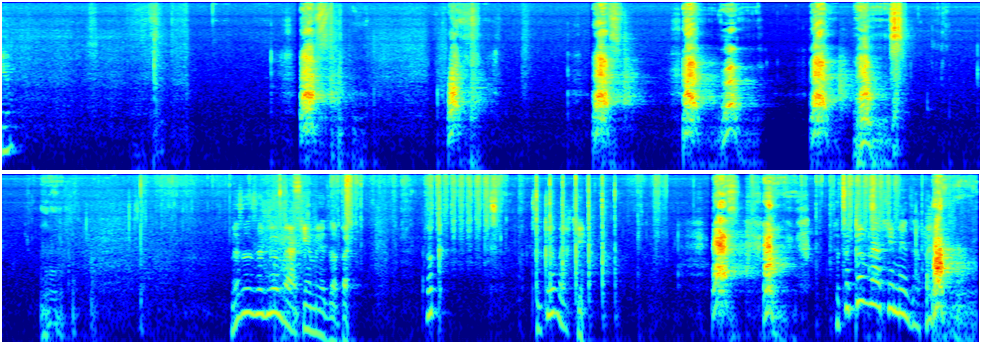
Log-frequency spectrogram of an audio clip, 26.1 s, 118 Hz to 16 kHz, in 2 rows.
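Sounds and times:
dog barking: 0:04.0 - 0:04.6, 0:06.0 - 0:06.6, 0:07.9 - 0:10.2, 0:10.8 - 0:12.1, 0:22.5 - 0:23.8, 0:25.4 - 0:26.0.

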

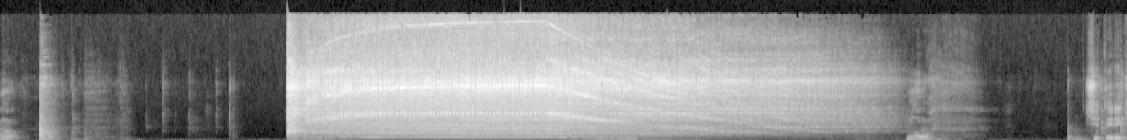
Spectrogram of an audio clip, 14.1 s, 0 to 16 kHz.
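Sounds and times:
circular saw whine: 0:03.6 - 0:11.3.

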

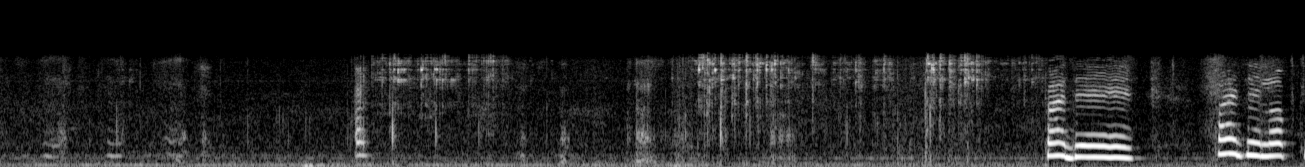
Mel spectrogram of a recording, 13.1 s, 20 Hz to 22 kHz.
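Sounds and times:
baby grunting and mouthing: 0:05.2 - 0:06.8.

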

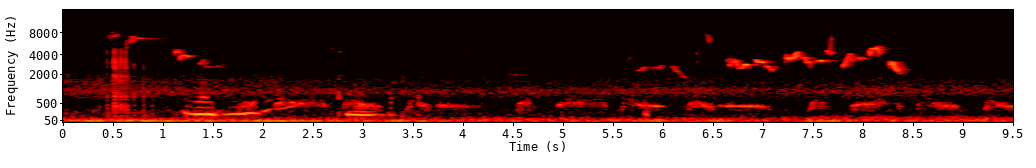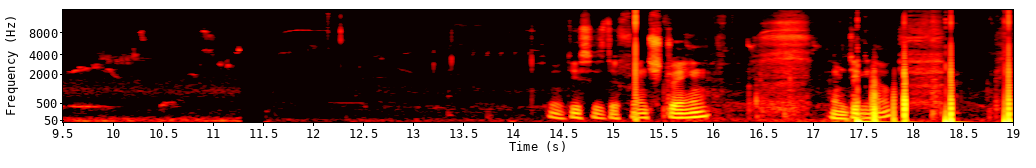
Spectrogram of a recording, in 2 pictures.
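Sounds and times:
short low bird calls: 0:00.0 - 0:11.3
small birds chirping: 0:00.0 - 0:19.0.

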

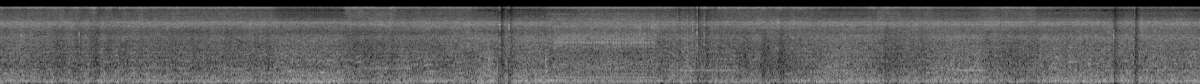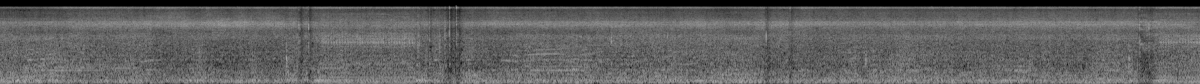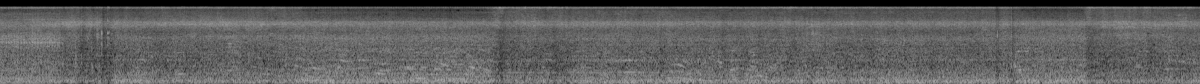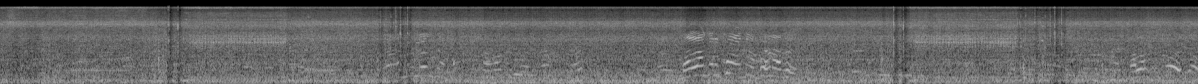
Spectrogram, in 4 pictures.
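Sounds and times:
workroom hum: 0:00.0 - 0:47.9
sewing machine stitching: 0:03.8 - 0:07.9, 0:12.6 - 0:25.4, 0:34.8 - 0:40.3, 0:44.7 - 0:46.9.

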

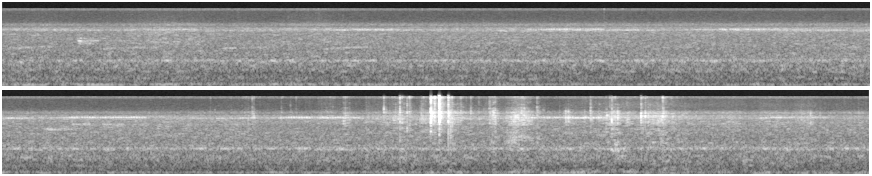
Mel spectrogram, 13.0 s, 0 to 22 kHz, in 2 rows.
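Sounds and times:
steady hiss: 0:00.0 - 0:13.0
sharp cracks and crackles: 0:09.1 - 0:11.6.

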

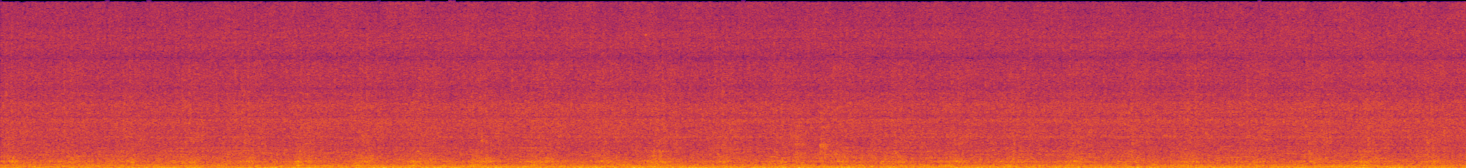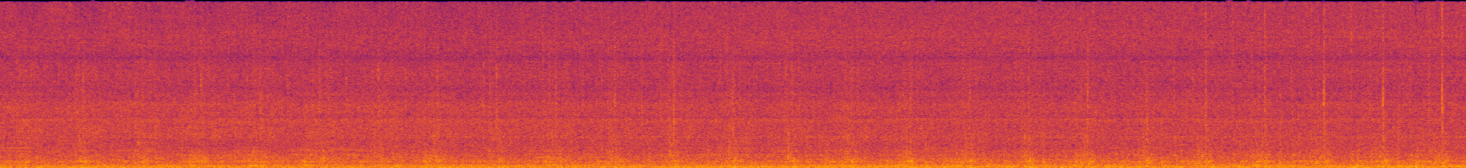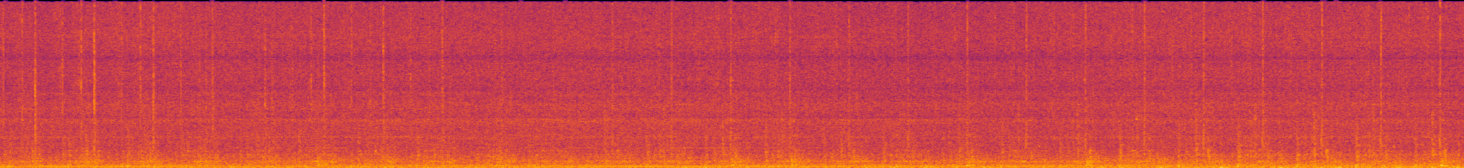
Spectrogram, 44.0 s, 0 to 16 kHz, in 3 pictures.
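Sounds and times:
printing press running: 0:00.0 - 0:43.9.

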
